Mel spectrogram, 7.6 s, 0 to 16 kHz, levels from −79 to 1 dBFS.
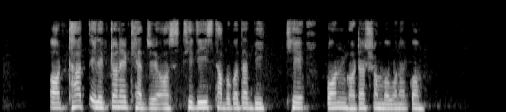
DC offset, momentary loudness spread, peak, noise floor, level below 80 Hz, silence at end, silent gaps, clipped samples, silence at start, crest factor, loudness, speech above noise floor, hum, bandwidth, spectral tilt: under 0.1%; 6 LU; -2 dBFS; -84 dBFS; -52 dBFS; 1.2 s; none; under 0.1%; 0.75 s; 16 dB; -17 LUFS; 68 dB; none; 8.2 kHz; -5.5 dB/octave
